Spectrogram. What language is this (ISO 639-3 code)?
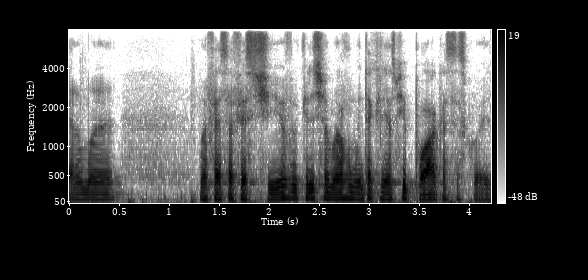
por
